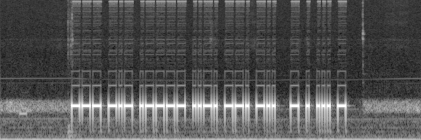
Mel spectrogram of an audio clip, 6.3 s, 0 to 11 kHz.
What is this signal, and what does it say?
Morse code, heard as a keyed tone, about 30 wpm, 690 Hz. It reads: OK1FGD TEST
